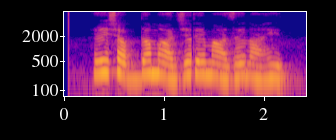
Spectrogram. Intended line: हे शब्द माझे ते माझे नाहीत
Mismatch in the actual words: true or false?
false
